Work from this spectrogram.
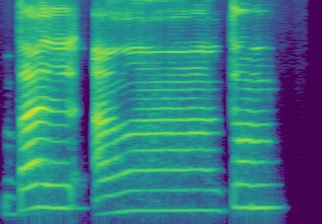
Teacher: I'm making the noon sound slightly, but not completely.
